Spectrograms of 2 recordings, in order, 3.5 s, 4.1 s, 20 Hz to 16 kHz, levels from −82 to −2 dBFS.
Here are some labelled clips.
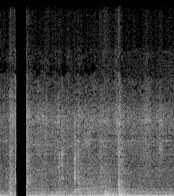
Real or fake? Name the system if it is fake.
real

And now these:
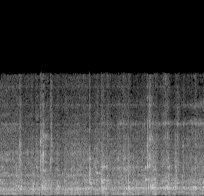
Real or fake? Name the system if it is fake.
fake, autoencoder, DAC-VAE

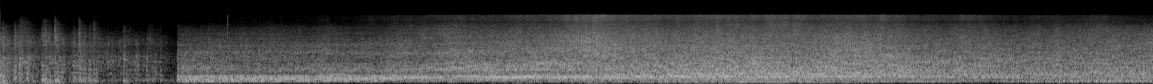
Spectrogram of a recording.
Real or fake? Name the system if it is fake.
fake, autoencoder, DAC-VAE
